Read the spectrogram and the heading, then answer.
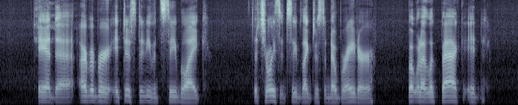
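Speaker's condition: Duchenne muscular dystrophy

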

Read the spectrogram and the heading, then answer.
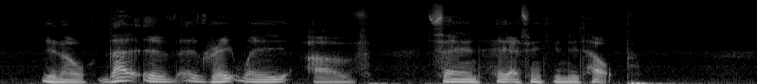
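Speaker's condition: Speech impediment

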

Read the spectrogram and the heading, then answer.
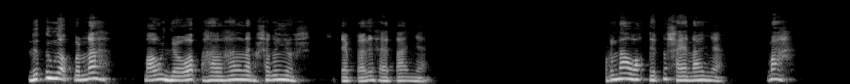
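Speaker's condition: Cleft lip (sumbing); speech unclear by own account

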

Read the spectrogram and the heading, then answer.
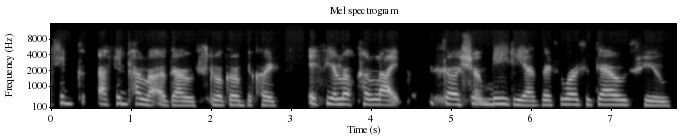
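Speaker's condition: Cleft palate; congenital

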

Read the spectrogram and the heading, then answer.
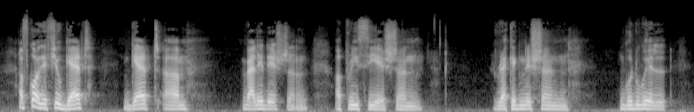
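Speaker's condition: Stammer; stammer since childhood, very quiet growing up; still stammers; repeated words, prolonged sounds

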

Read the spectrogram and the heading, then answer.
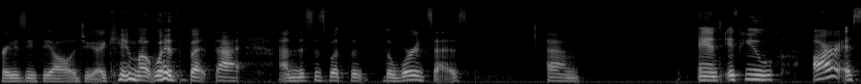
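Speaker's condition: No condition

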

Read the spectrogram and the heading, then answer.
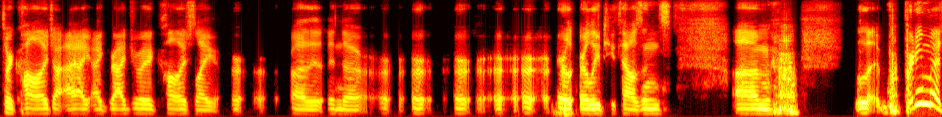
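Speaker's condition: Stuttering; stuttering since at least high school; repeated words, prolonged sounds

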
